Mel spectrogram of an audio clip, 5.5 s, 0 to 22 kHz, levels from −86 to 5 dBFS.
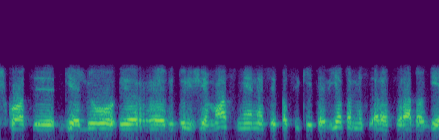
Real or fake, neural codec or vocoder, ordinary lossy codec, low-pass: fake; vocoder, 44.1 kHz, 128 mel bands, Pupu-Vocoder; Opus, 16 kbps; 3.6 kHz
